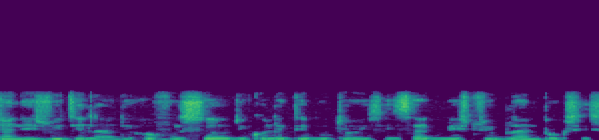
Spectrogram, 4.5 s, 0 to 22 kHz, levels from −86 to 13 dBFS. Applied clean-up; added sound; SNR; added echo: none; none; none; none.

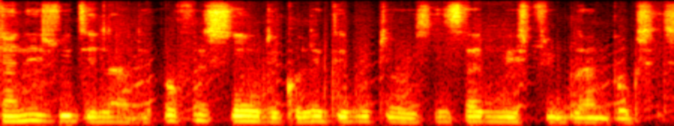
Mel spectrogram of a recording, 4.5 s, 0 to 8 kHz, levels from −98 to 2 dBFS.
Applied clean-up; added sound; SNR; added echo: neural mask model RNNoise.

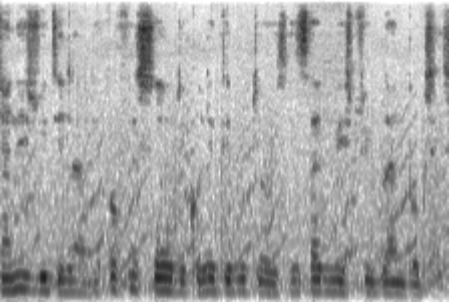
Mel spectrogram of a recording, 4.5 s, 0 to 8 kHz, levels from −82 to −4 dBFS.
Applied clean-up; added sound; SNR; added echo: none; Fire; 16 dB; none.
